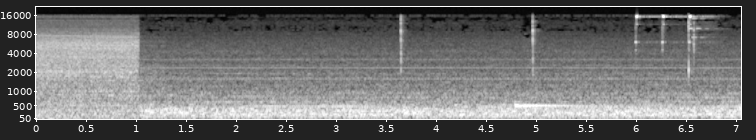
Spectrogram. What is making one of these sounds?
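Jet engines hum low and muffled from inside a cockpit.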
